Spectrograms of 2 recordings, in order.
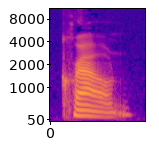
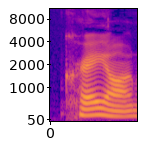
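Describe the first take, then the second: First: It is one syllable rhyming with town. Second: It is said with two syllables, cray-on. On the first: "or crown" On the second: "We say crayon with two syllables"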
